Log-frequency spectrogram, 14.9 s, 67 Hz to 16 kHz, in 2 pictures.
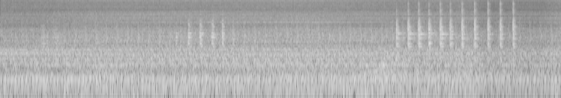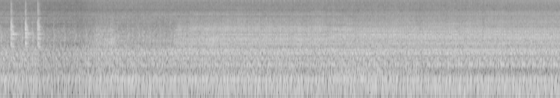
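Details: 2020 Ford Explorer Police Interceptor Utility, engine running: short bursts of quick metallic rattling under the hood. The rattle is also heard inside when under load in gear. Rattle under hood.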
